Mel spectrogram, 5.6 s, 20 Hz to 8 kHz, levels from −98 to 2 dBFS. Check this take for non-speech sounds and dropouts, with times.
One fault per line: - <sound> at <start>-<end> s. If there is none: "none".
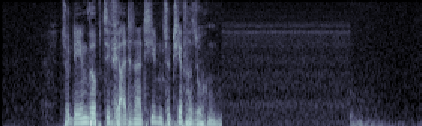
none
